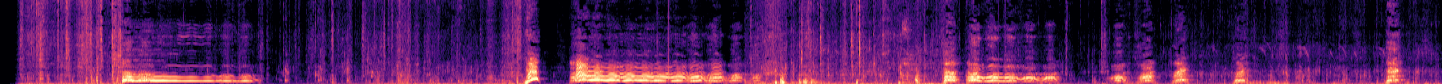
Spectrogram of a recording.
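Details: Hungry Rottweiler puppies nursing from their mother, giving high, wavering whines in stacked harmonic bursts lasting a second or more, with pauses and scattered shorter squeaks and clicks between them.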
